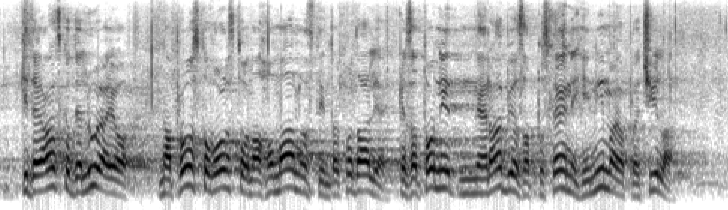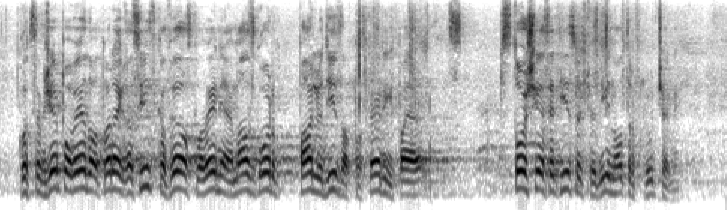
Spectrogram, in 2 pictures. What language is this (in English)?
Slovenian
